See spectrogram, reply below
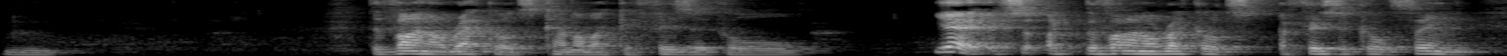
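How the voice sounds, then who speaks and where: A man talks loosely through his vlog, trailing off and filling gaps with hums and ums. His voice sits at a middle pitch with a soft, mellow tone. The room around him rings with echo. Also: normal speed, pauses often. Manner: rambling, hesitant, many fillers. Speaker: vlogger. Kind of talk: casual chat.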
